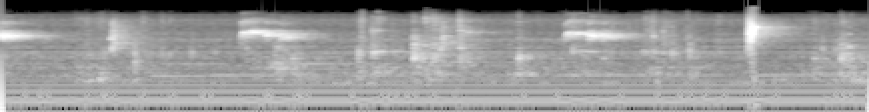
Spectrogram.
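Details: Hooded siskin singing: bursts of buzzy, twittering notes at the start, middle and near the end, scattered soft clicks, a sharp knock near the end, and a steady hiss throughout.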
